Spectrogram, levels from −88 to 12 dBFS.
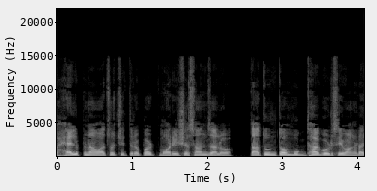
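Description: Throughout this speech clip the treble has a gritty, metallic quality. The s sounds come out lispy and the upper band stops dead near 14.9 kHz. The likely cause is HE-AAC compression at a low rate, around 24 kbps. The codec keeps only the lower spectrum and fills the top by copying lower bands upward. That is why the brightness survives while its harmonics fail to line up with those below. Plain low-pass filtering would sound dull instead.

From 2.72 to 2.76 s, just after "नांवाचो चित्रपट मॉरिशसांत जालो", a brief hiss of about 36 ms runs ahead of a sharp attack, and the onset sounds softened. This is pre-echo. The transform block spreads its quantisation noise evenly, so noise sized for the loud attack also fills the quiet moment before it. Unlike a click or dropout, it leads the transient rather than interrupting it.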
